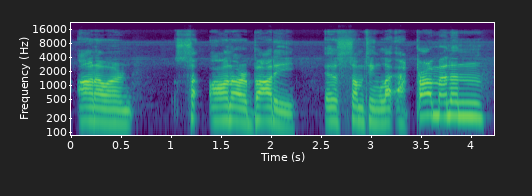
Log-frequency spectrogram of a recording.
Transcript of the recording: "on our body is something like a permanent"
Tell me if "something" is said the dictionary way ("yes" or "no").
yes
